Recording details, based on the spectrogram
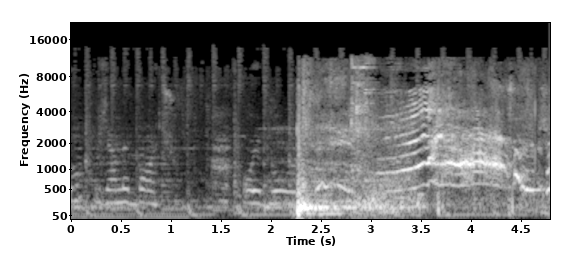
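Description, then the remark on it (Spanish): Talk is cut off by a sudden loud bang of an explosion beside a house in Kyiv, Ukraine, during the war, after which a small frightened child begins wailing and crying loudly, the sobs rising and falling for a few seconds. “Un chiquitín rompe a llorar, asustado por la explosión que acababa de escuchar al lado de su casa.”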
